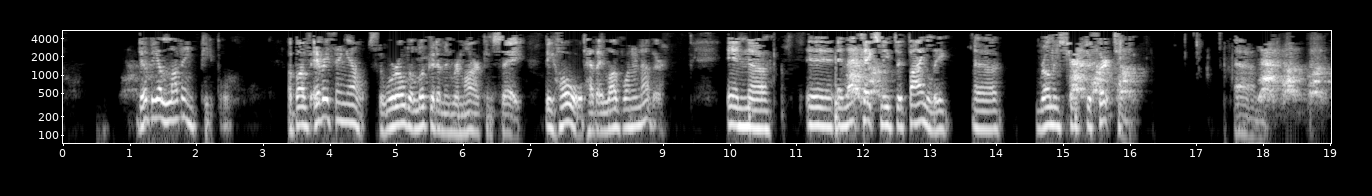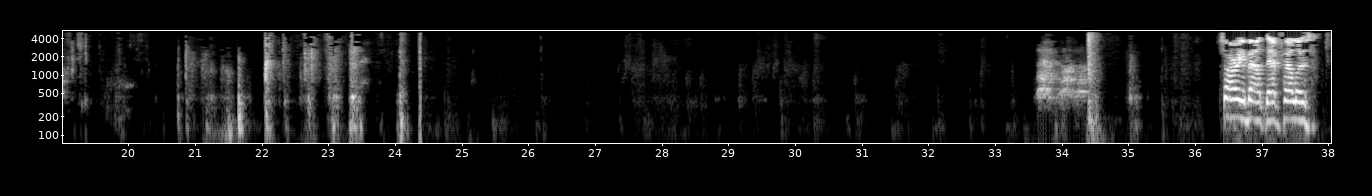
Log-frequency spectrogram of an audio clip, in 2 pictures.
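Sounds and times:
escaped dog barking: 0:00.9 - 0:01.2, 0:11.8 - 0:12.4, 0:15.2 - 0:16.3, 0:17.9 - 0:19.2, 0:33.6 - 0:34.5
speech: 0:01.1 - 0:02.6, 0:03.4 - 0:09.1, 0:10.0 - 0:16.2, 0:17.6 - 0:18.3, 0:36.4 - 0:37.9.

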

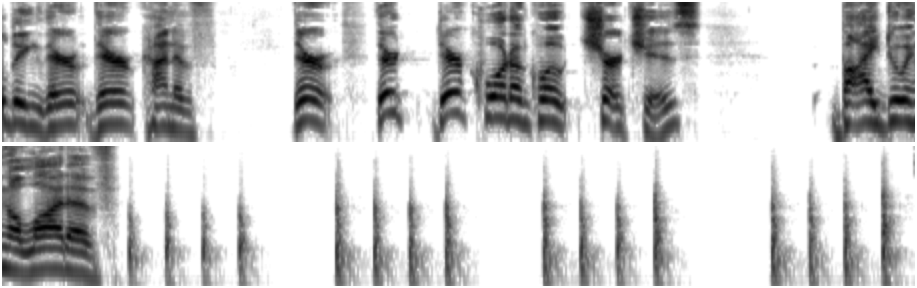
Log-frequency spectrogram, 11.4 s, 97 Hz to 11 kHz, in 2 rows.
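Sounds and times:
speech: 0:00.0 - 0:04.4, 0:05.2 - 0:06.6
knocking on a door: 0:06.4 - 0:11.4.

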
